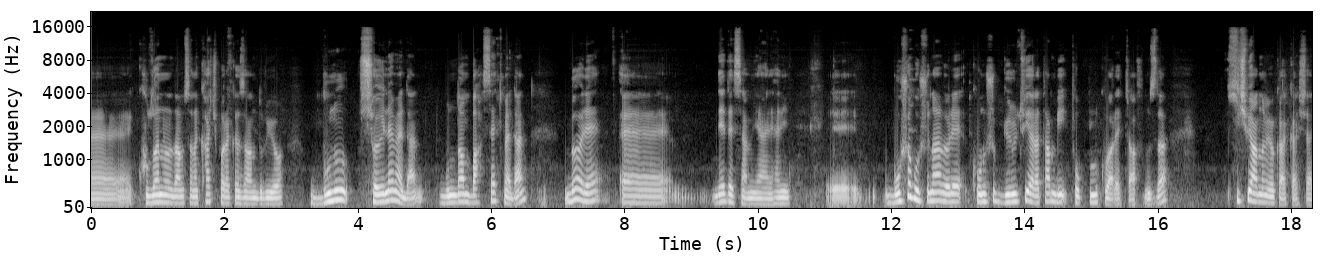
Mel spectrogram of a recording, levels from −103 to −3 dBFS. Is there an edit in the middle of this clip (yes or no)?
no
